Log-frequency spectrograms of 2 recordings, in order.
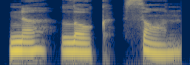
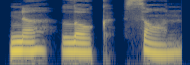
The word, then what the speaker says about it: naloxone: Both US and UK have the same pronunciation of this word. Na-lox-one. Now read the syllables shown on the screen naturally. Na. Lox-one. Na-lox-one. Stress lock and keep sun soft.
